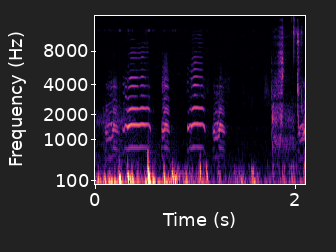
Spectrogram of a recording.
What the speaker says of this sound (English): Geese are flying everywhere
